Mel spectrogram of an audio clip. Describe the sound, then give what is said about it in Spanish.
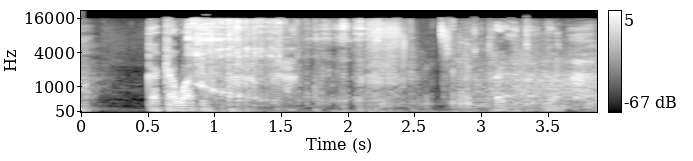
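A voice imitates a man sipping alcohol in a hospital bed while hooked to an IV drip, with a wet, noisy slurp followed by a few quieter sucking and gulping sounds. “O sea, quién sabe cómo cajos le hizo, pero consiguió alcohol a la vez que estaba conectado al suero y le estaba pegando al trago.”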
